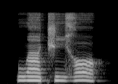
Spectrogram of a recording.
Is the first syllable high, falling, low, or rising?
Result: low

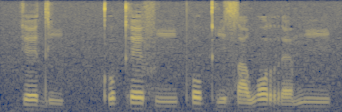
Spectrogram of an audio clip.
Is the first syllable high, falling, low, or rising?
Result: high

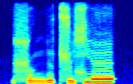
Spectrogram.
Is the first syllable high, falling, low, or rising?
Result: low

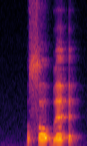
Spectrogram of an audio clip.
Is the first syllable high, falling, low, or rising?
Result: low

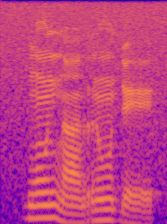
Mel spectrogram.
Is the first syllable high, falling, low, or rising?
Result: high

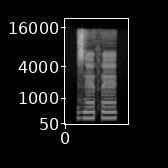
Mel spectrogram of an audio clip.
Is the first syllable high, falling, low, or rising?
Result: high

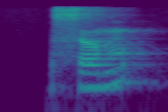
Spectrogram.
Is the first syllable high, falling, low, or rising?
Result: rising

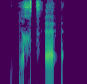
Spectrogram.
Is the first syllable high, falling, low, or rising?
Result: low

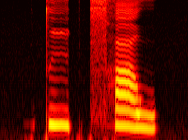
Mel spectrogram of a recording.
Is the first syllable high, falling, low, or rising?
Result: high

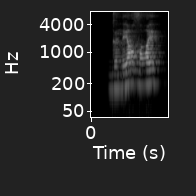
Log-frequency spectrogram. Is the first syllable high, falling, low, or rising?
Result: low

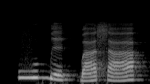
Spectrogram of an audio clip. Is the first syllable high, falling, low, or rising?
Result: high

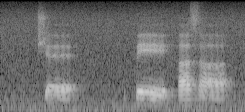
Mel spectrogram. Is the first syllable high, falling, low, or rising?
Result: low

